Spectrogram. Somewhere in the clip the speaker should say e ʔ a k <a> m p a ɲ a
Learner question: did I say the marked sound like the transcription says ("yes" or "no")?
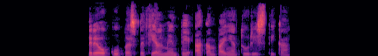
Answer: yes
